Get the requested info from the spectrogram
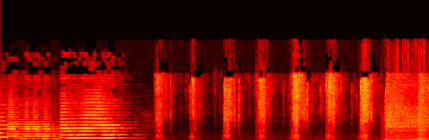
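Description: Bugle call: two long held notes, the second one higher, ending about two seconds in. A run of irregular sharp crunching knocks follows.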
